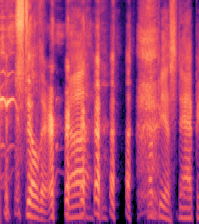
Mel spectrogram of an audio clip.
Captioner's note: laughs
